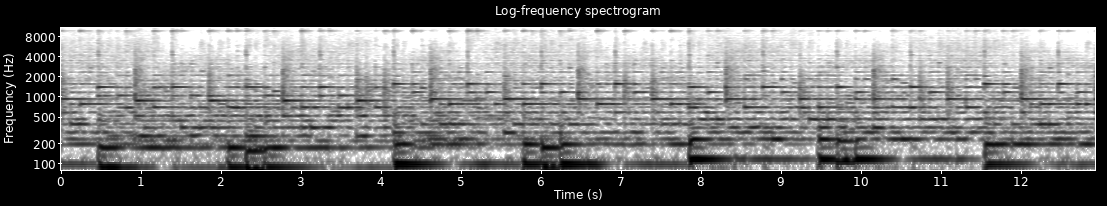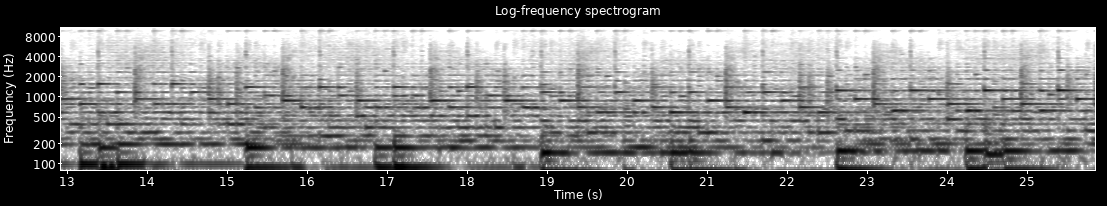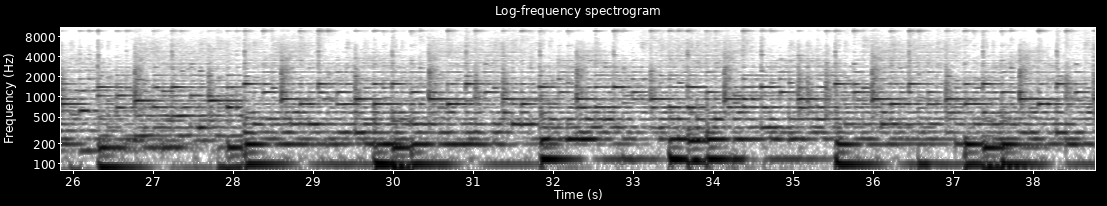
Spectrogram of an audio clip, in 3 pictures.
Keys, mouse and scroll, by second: 0.7 click, 3.2-6.0 middle drag, 6.3 click, 7.8-10.1 scroll down 1, 10.4 click, 12.4-12.7 scroll up 1, 13.5-15.1 drag, 16.4 scroll up 1, 17.1-18.3 middle drag, 18.5-19.6 scroll down 1, 19.6 click, 20.8 ctrl+z, 21.6 click, 22.2-22.7 scroll up 1, 24.0 `, 24.4 3, 24.9-25.8 scroll down 1, 25.8 r, 29.1 click, 31.9 g, 35.0 click, 35.4 scroll up 1, 36.5 click.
